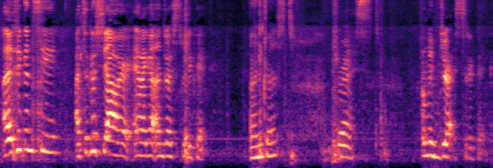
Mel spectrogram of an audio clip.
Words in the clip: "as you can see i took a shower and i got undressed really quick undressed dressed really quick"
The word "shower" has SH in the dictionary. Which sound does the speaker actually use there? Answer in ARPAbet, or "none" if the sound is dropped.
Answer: SH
